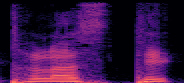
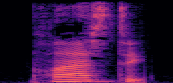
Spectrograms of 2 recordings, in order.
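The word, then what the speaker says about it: plastic: 스틱 이란 단어를 드려보겠습니다 포스틱 프라스틱 무리한 링 플라스틱 플라스틱 이렇게 발음 하잖아요 잘 그렇게 앞으로 하지 마시고 어떻게 해야 되겠습니까 이렇게요 파 스틱 제 앞에 강세를 줘야 되겠죠 파 스틱 그 다음에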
